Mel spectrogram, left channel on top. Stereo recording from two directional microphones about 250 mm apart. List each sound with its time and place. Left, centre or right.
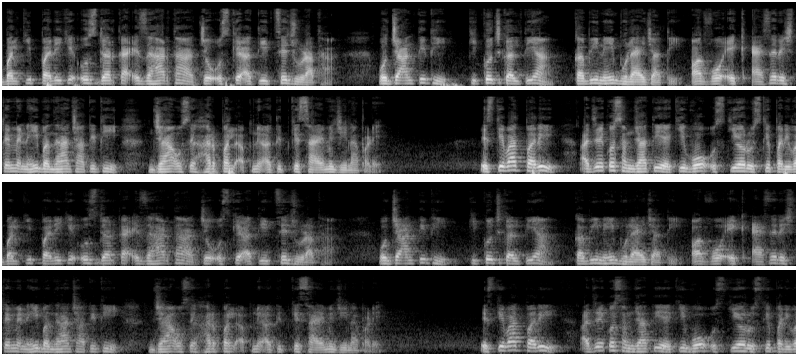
0.0 s speech: left
12.7 s speech: left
